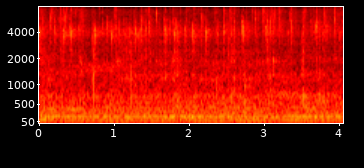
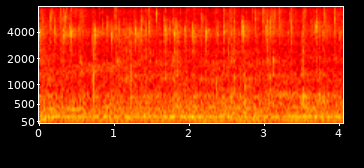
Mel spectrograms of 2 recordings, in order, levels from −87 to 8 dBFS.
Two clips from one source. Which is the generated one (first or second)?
first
